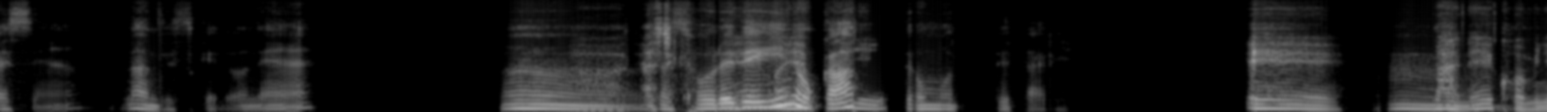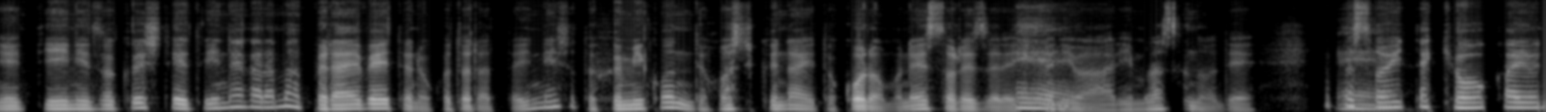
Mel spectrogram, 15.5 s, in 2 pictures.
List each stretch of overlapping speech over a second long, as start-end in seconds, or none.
2.8-4.5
